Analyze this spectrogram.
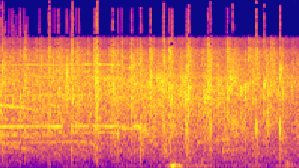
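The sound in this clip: Loud, dense audience applause at a Dragon Con panel as the crowd claps for a guest's mother, steady continuous clapping filling the whole stretch without letting up.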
